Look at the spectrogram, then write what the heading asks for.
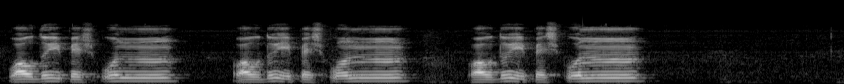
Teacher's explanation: ওয়াও এর ক্ষেত্রে আমাদের দুই ঠোঁট গোলাকৃতি ধারণ করবে।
